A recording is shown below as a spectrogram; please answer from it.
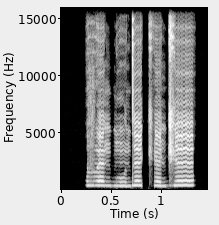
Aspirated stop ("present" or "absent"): absent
